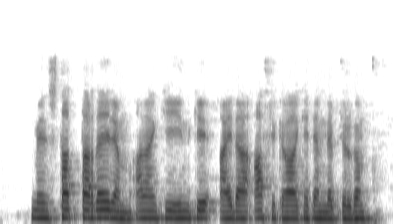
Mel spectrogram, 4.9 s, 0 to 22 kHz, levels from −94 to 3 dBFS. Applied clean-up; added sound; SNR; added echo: none; none; none; none.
